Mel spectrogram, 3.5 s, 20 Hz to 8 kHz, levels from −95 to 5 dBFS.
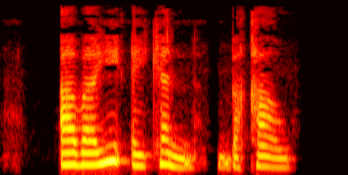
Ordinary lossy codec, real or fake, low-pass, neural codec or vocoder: MP3, 32 kbps; real; 7.2 kHz; none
